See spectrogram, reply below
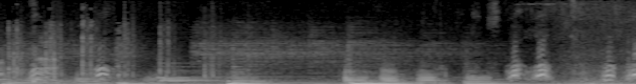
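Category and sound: animal, dog barking and yipping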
